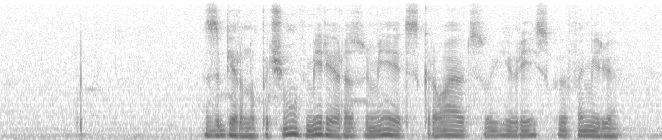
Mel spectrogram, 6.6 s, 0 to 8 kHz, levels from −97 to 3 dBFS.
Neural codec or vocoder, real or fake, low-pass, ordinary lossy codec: none; real; none; none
